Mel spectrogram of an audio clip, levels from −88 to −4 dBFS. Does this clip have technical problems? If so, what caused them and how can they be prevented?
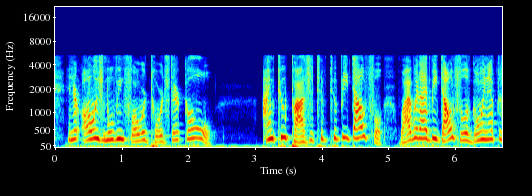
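Yes. Aliasing throughout: sibilants turn gritty as energy above 5.5 kHz folds back, around 25 dB down, which fits downsampling to 11 kHz without filtering. Apply an anti-aliasing low-pass below 5.5 kHz before lowering the sample rate.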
